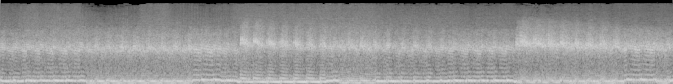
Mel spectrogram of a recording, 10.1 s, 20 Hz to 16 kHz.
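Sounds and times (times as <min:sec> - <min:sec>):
distorted electronic drone: 0:00.0 - 0:10.0.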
